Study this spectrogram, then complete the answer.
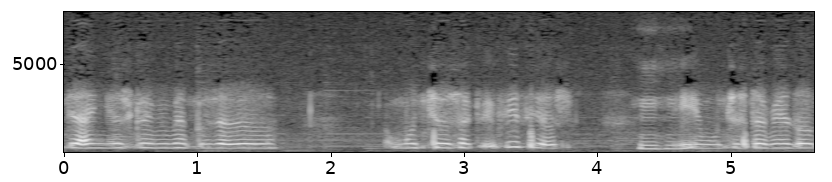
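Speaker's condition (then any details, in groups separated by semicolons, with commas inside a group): Cerebral palsy; infantile onset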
